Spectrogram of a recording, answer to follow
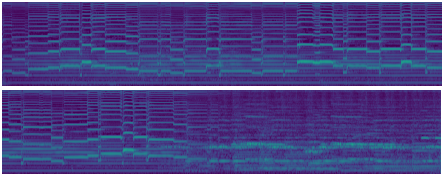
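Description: A bagpipe plays a quick melody over a steady drone. About twelve seconds in the drone stops, and a group of recorders with guitar and violin takes up the tune.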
